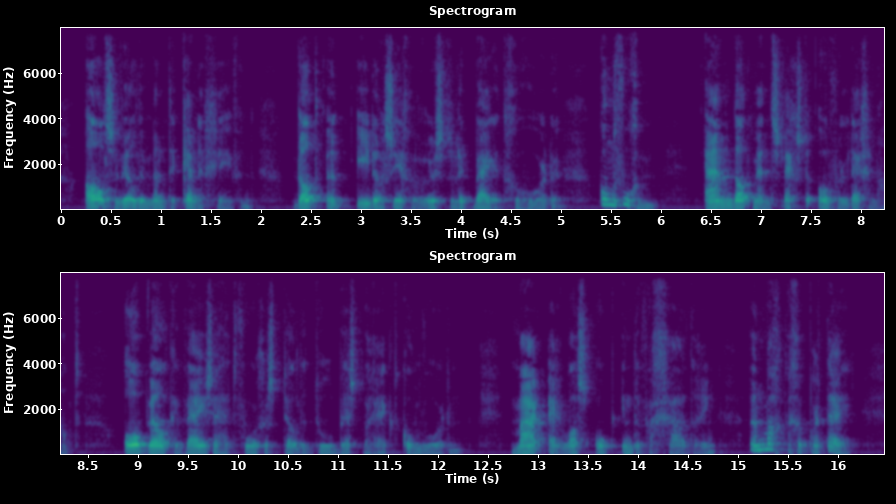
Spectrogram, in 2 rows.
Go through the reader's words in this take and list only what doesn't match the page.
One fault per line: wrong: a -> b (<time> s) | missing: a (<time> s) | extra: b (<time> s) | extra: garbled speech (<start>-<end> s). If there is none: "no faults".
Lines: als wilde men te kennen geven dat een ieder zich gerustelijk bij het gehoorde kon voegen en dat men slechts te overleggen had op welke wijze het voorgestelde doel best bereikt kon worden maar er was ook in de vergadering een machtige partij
no faults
